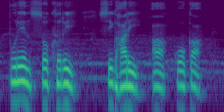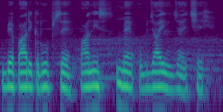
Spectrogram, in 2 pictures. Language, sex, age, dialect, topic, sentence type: Maithili, male, 41-45, Bajjika, agriculture, statement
